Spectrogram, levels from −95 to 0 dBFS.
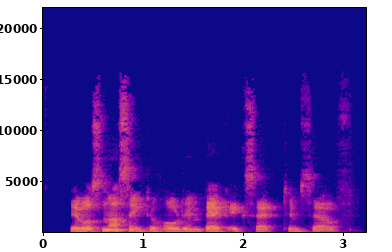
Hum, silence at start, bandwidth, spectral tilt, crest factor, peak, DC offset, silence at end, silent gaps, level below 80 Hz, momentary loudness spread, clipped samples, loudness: none; 0.3 s; 16 kHz; -5 dB/octave; 20 dB; -12 dBFS; under 0.1%; 0.3 s; none; -70 dBFS; 9 LU; under 0.1%; -32 LUFS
